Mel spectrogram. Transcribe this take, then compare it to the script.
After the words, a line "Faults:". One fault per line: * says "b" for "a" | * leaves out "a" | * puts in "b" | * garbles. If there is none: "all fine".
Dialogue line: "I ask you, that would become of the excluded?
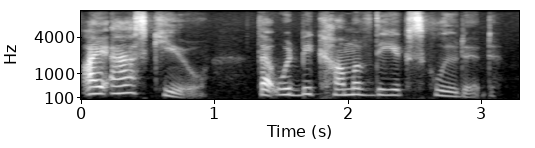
"I ask you, that would become of the excluded?
Faults:
all fine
